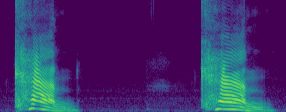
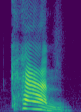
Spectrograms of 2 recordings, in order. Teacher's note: The nasal tone is not on K, but on the N sound, which comes at the end of the word.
